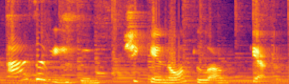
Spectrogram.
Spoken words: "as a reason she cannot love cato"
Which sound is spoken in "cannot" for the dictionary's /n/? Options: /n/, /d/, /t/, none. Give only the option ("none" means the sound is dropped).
/n/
